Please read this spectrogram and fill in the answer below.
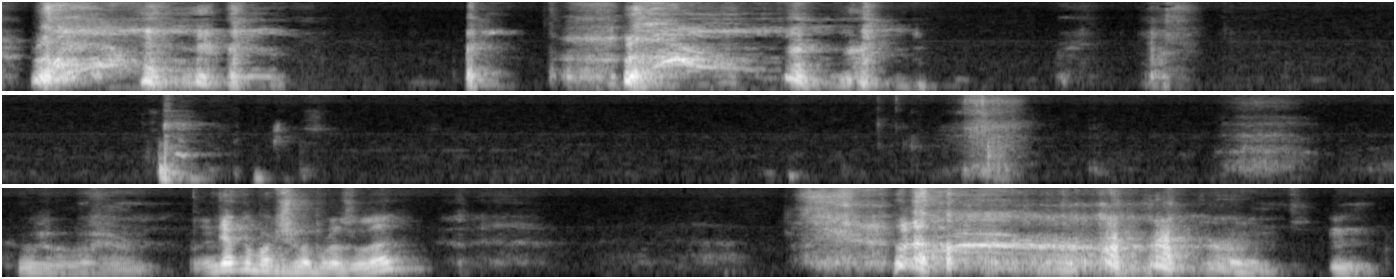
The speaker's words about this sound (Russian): Кашель, прошу прощения.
